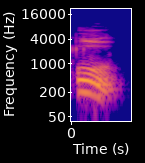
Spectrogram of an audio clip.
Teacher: जब इसकी आवाज निकालेंगे तो आपके दोनों होठ ऐसे ओ के आकार के होंगे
